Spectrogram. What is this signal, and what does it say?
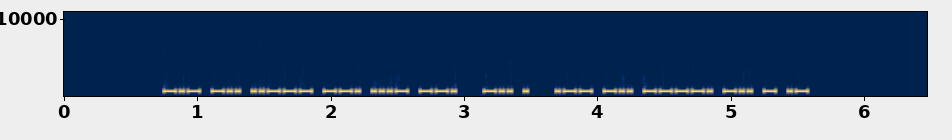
Morse code, heard as a keyed tone, about 40 wpm, 700 Hz. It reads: KD2GVG DE WD9DTA
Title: USA Callsign DE Callsign - 6 Characters - 40wpm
